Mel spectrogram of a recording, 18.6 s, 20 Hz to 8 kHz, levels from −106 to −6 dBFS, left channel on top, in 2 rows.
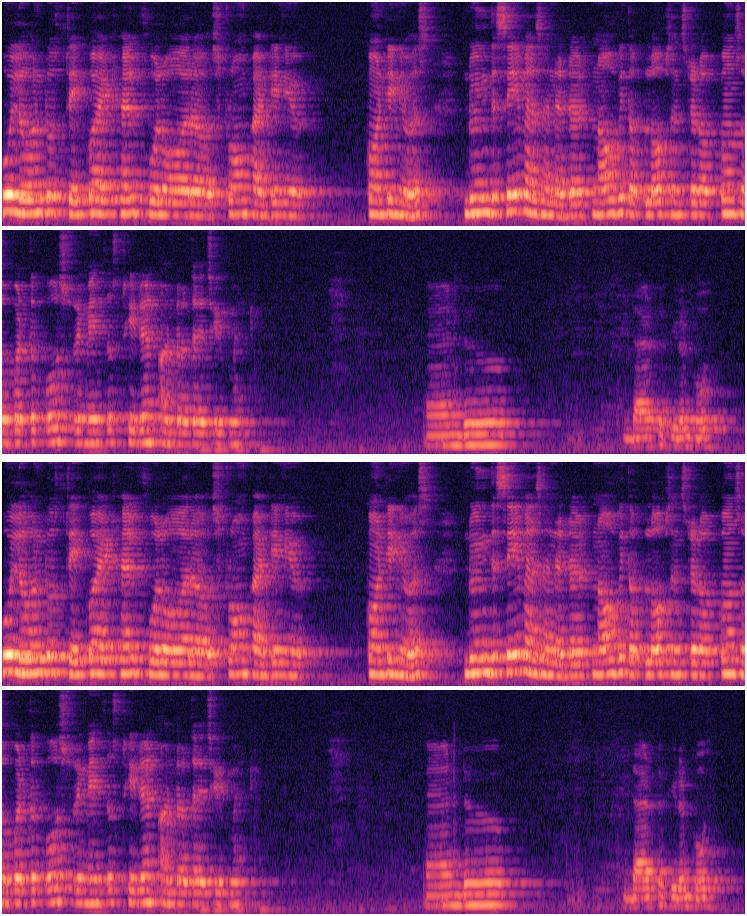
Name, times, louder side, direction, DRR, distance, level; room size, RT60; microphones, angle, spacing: voice 1, 0.0-3.8 4.6-5.3 5.8-12.3, equal, ahead, -1 dB, 0.9 m, -26 dB
voice 2, 14.6-15.6 17.0-18.2, right 1 dB, 85° right, 5 dB, 0.8 m, -33 dB
11.0 x 4.6 x 2.3 m, 1.1 s
head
